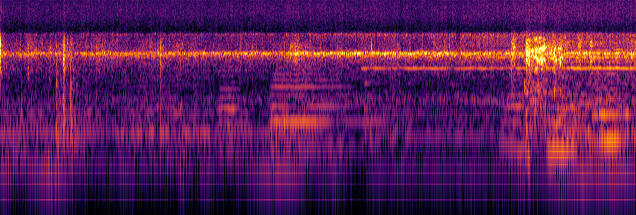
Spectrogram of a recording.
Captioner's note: ominous music; gas hissing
